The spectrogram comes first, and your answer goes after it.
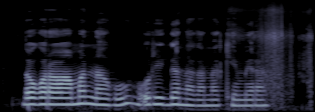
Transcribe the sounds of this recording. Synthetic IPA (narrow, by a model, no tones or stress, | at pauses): dɔɡɔɾawamanaɡuo̰ɾiɡanakanakemeɾa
